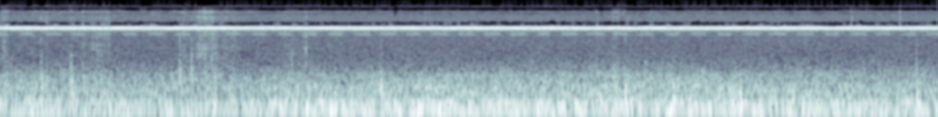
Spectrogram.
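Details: Bell cricket chorus, mixed as sleep background sound with a campfire: a steady, unbroken high ringing trill runs throughout, with soft crackles and pops from the burning fire underneath.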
